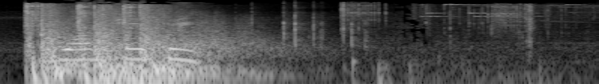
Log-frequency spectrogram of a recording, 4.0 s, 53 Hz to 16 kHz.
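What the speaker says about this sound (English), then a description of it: "It's a 6-shooter, guys." A six-shooter revolver in the video game Fortnite fires with a loud, close blast that decays over about a second, followed by several quieter mechanical clicks and clacks as the gun is handled.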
